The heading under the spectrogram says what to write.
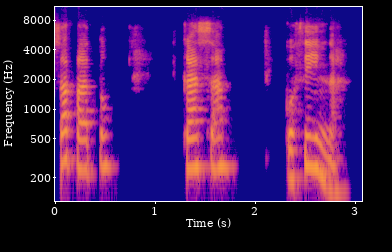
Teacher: Y el ceseo que es la pronunciación de la S, la Z y la C igual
